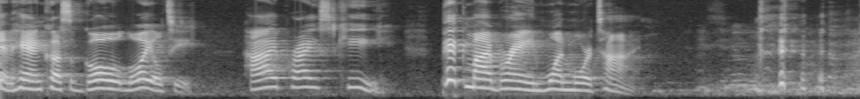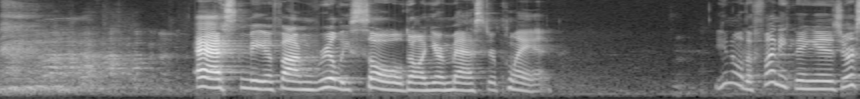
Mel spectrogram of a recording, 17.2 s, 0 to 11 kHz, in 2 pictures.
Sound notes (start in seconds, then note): 7.3 chuckles; 9.5 audience laughs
